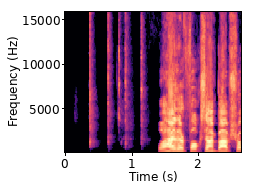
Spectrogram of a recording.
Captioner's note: clapping hands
